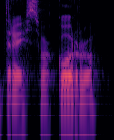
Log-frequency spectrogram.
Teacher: For the purposes of your own clarity in your own speech, I recommend focusing on the standard versions of most sounds. And in the case of the R, it is the tapped or the trilled ere, R as in tres or corro.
